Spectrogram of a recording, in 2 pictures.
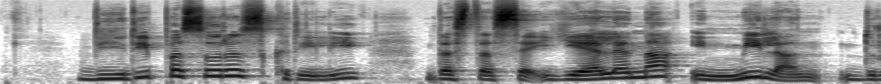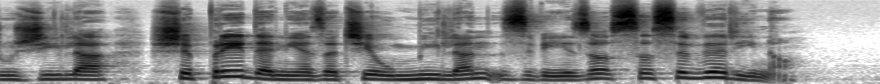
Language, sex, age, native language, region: Slovenian, female, 30-49, Slovenian, Central Slovenia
